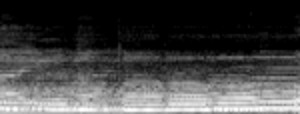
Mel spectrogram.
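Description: Vocal-only Arabic nasheed as background music: men's voices holding long sung notes over a layered vocal drone, stepping between pitches, between the sung lines of the verse.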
